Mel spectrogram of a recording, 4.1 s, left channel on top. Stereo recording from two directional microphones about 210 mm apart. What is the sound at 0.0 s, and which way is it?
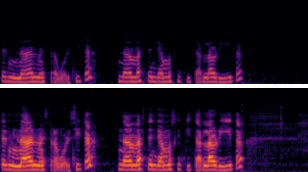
Speech, 20° left (ahead or behind).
